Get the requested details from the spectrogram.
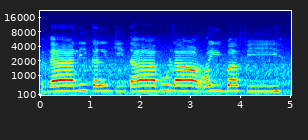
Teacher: فا کے آگے یا مدہ ہے تو ہم اس کو 1 الف کے برابر لمبا کریں گے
